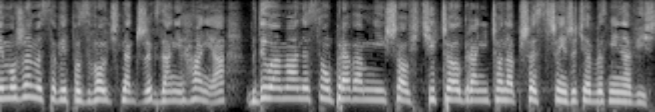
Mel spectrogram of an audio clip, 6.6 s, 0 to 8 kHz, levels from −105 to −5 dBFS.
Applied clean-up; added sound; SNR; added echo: none; none; none; none.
